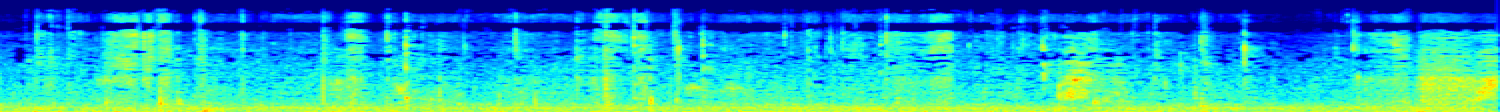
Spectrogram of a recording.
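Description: Close-miked open-mouth chewing of spicy instant noodles and sausage: wet smacking and mouth clicks, with a longer, noisier mouth sound near the end.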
